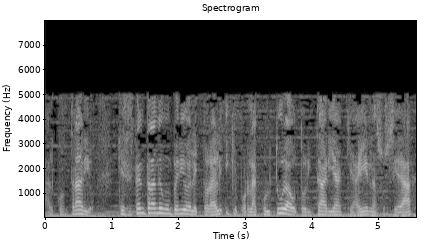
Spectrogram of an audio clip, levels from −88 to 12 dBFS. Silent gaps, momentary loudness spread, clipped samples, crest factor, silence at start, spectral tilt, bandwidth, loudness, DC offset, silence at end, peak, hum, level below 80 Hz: none; 7 LU; under 0.1%; 14 dB; 0 s; -11.5 dB/octave; 5.4 kHz; -18 LUFS; under 0.1%; 0 s; -4 dBFS; none; -32 dBFS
